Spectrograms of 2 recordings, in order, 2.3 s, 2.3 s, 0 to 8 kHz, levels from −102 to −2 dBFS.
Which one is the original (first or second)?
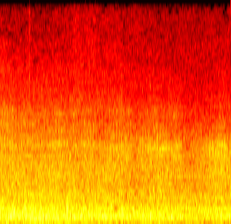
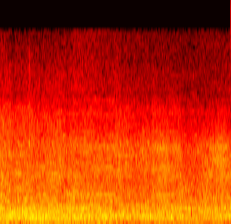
first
